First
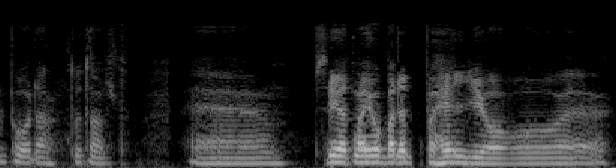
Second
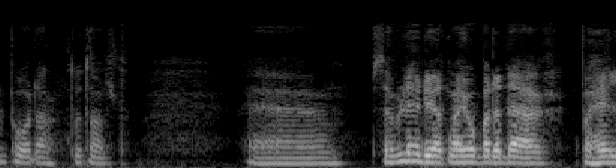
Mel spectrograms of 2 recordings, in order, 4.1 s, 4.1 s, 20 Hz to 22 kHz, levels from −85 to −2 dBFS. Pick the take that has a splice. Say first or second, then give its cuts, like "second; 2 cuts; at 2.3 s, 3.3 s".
first; 3 cuts; at 1.1 s, 2.2 s, 2.7 s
